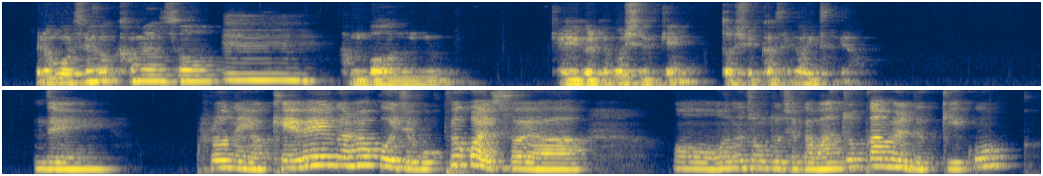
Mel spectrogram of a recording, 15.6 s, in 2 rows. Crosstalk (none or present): none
